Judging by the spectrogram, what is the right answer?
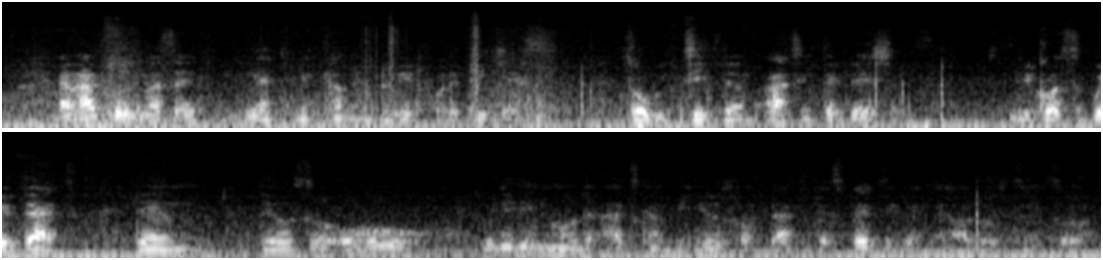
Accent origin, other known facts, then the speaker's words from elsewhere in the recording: Ghana; also born or lived in New York, United States; Now me, I'm an ambassador. One, for myself, Ghana, the Percussive Art Society, and Africa. And I moved from New York, so I'm also an ambassador for New York.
